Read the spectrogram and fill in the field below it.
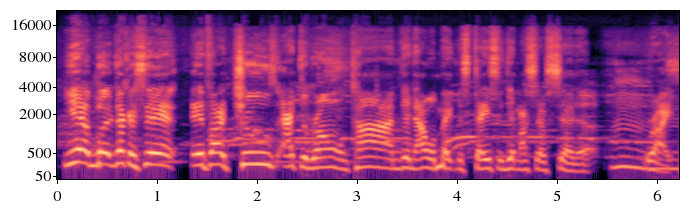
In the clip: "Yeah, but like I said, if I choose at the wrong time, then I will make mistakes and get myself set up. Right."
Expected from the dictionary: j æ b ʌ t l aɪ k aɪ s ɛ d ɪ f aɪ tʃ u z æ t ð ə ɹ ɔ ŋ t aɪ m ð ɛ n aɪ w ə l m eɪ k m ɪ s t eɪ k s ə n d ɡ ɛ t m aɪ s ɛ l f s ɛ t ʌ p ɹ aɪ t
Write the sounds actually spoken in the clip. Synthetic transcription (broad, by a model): j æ b ʌ t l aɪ k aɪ s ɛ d ɪ f aɪ tʃ u z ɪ t ð ə ɹ ɔ ŋ t aɪ m ð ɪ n aɪ w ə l m eɪ k m ɪ s t eɪ k s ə ɡ ɛ t m aɪ s ɛ l f s ɛ t ʌ p ɹ aɪ t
